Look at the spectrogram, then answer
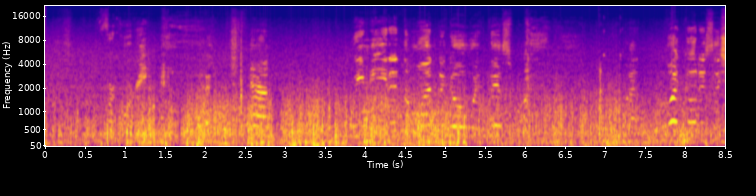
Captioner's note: struggles; laughs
